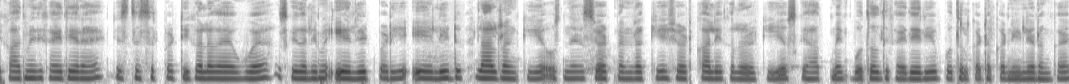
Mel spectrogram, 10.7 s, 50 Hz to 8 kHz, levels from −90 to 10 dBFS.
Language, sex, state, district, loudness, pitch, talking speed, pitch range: Hindi, female, Bihar, Kishanganj, -27 LUFS, 195 Hz, 285 wpm, 190-200 Hz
